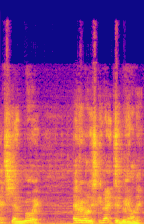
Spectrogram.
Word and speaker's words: Shenmue: Yeah, Shenmue, Shenmue, Shenmue. Right, straight off the bat we have a mispronunciation.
